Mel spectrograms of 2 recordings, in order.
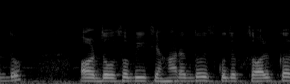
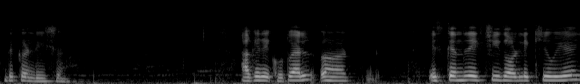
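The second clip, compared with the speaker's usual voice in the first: ordinary talk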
